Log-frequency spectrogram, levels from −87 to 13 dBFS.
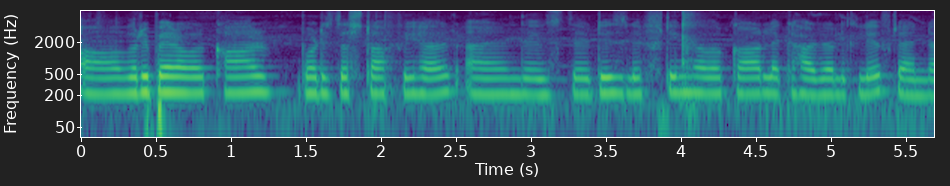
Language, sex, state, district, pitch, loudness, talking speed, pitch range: English, female, Chandigarh, Chandigarh, 215 Hz, -20 LUFS, 230 wpm, 210-220 Hz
